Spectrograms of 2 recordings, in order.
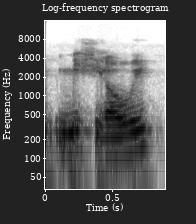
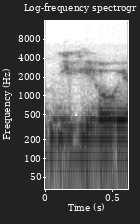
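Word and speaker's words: ⲛⲓⲫⲏⲟⲩⲓ: It's like a PH sound, so Nifi-Owi, as opposed to, it wouldn't be like a V sound, for example, Nifi-Owi, or it's just a F sound.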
